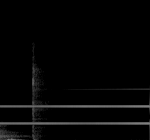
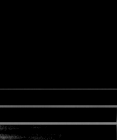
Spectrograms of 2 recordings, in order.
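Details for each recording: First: That it's not stopping. But now it should stop if it opens. So in this case, this sensor will not open. That means it's stuck closed. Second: put it right there, don't matter red or black, and then it should make noise if it's good. I think it's good.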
